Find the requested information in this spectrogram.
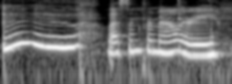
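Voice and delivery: high playful ooh; teasing sing-song. Real, not acted. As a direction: tease yourself in a sing-song.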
